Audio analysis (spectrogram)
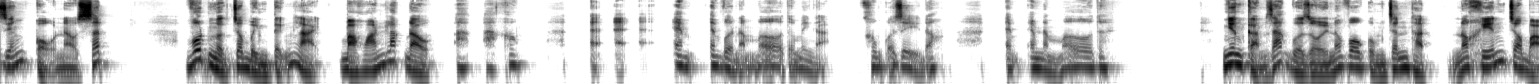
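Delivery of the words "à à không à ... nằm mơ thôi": soft, stammering, still breathless; calm her husband while still shaken; shaken, hushed reassurance. Acted. Mrs Hoán telling her husband it was only a dream, soft and shaken. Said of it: "Bà Hoán thở hổn hển".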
